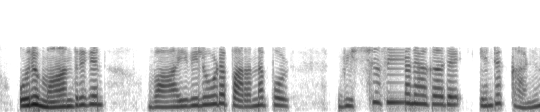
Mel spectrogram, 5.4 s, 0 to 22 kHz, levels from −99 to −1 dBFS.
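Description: From the start the speech has that iLBC codec sound: narrowband, nothing above 4 kHz, a bit rough and synthetic, which fits the 13.33 kbps, 30 ms frame mode. There are lost iLBC frames at 1.31 to 1.34 s, and a longer loss from 3.90 to 4.06 s where a buzzy held vowel fills in. The speech recovers almost immediately after each, since every frame decodes independently.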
